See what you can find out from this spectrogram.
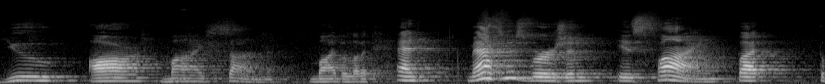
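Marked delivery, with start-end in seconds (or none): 0.1-3.7 soft and slow, as if only to him; tender, for Jesus alone. Shown as a demonstration. Preacher voicing God speaking privately to Jesus, tender and soft. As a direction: murmur it gently so just one person hears. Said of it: "Jesus needed to hear".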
